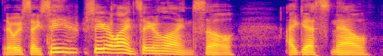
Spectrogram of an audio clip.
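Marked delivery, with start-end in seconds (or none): 0.4-1.9 higher, urging fan voice; mock eager fans. Fans asking for his catchphrase, eager. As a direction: pipe up like a pestering fan.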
